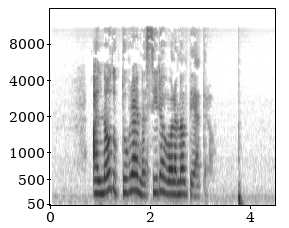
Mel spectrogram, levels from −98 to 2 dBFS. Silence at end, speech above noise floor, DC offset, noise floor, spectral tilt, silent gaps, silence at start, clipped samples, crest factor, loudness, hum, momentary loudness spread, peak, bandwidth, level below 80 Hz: 0.65 s; 43 dB; under 0.1%; -65 dBFS; -5 dB/octave; none; 0.85 s; under 0.1%; 20 dB; -24 LUFS; none; 13 LU; -4 dBFS; 11.5 kHz; -48 dBFS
